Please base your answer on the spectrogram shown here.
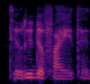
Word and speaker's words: pteridophyta: Check the spelling, pteridophyta, the P is silent.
